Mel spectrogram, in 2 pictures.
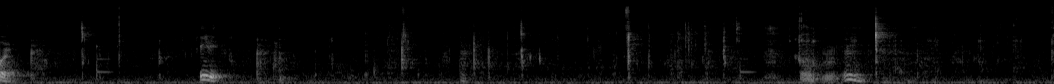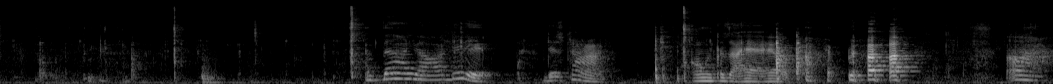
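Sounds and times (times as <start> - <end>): chewing with wet mouth clicks: 0.4 - 14.4.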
